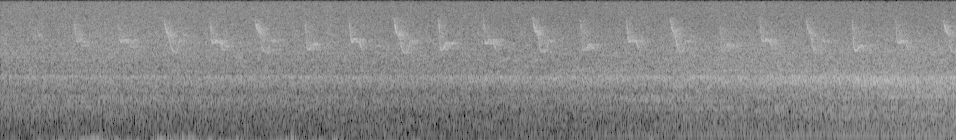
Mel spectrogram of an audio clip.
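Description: A small songbird singing a fast, repeated two-part phrase, a high note sweeping down followed by a short lower note, about three times a second. Underneath are steady outdoor background noise and a low hum that grows louder in the second half.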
